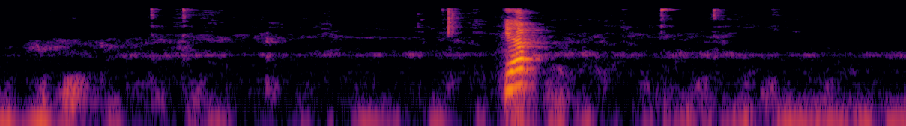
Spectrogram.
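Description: Quiet pause with a few faint, scattered clicks and a faint steady high tone underneath; a woman says a single 'yep' about three and a half seconds in.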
